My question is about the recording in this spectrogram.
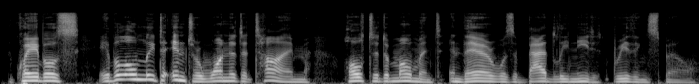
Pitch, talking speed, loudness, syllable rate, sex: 140 Hz, 180 wpm, -19 LUFS, 5.4 syllables/s, male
